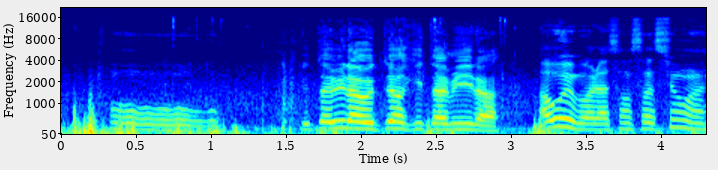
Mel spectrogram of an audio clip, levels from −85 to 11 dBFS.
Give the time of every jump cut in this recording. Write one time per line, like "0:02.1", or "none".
none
